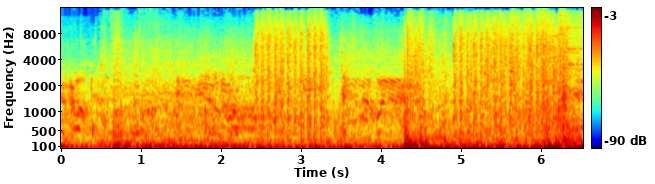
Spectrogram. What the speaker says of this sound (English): Tank battle.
